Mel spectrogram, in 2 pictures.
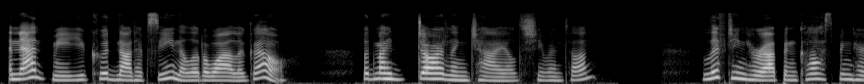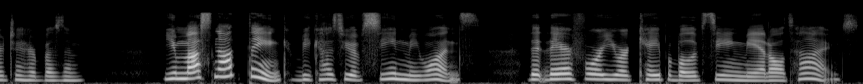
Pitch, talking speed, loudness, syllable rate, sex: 220 Hz, 165 wpm, -21 LUFS, 4.7 syllables/s, female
